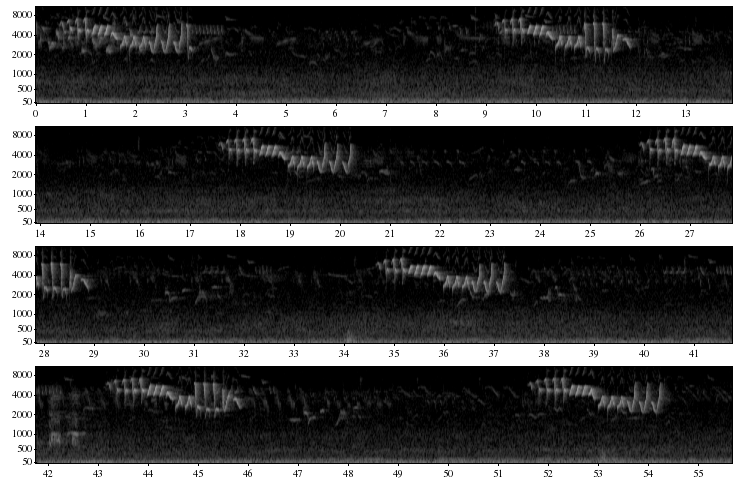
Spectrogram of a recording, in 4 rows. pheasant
0:41.7 0:45.7

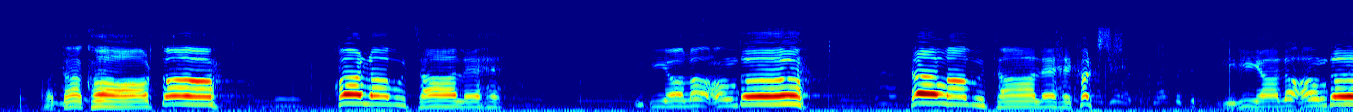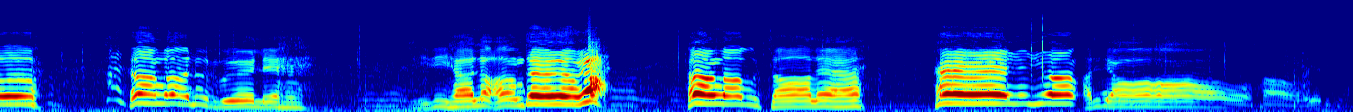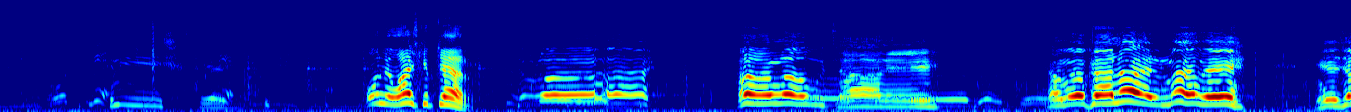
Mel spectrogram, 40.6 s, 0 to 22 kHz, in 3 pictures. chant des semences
0:00.4 0:05.2, 0:05.9 0:08.2, 0:08.8 0:11.0, 0:12.2 0:14.0, 0:17.2 0:19.8, 0:22.8 0:25.9, 0:34.4 0:39.5

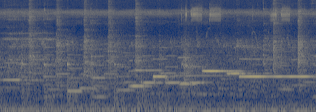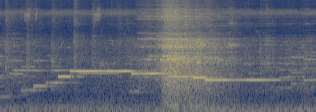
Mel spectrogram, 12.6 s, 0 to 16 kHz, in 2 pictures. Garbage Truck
0:06.7 0:12.6

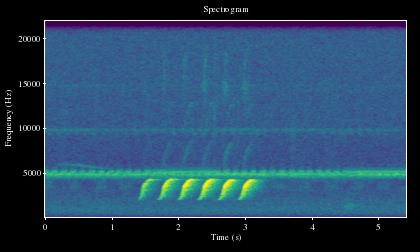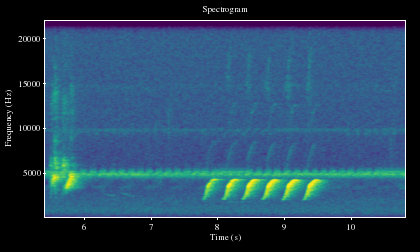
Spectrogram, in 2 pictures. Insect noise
0:05.4 0:06.7

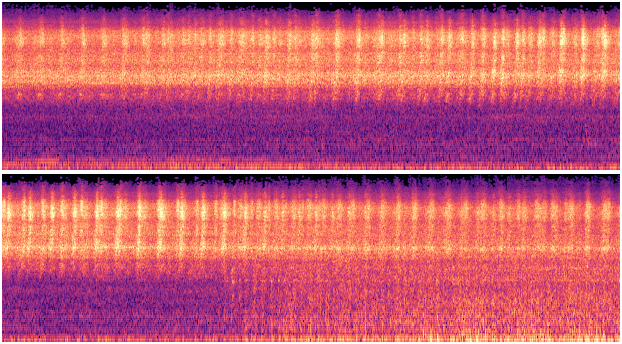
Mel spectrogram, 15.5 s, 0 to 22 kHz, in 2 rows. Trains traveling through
0:08.2 0:15.4

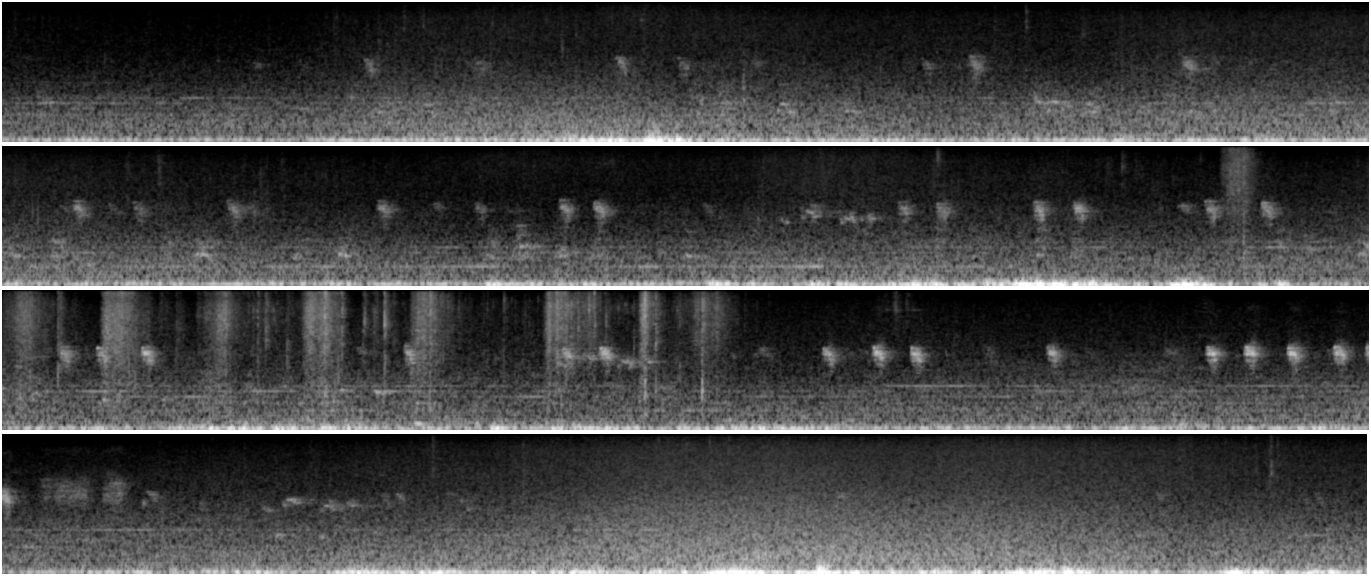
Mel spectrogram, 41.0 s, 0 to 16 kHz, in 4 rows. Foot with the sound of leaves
0:13.7 0:28.2, 0:34.0 0:40.9

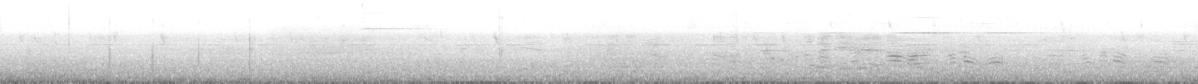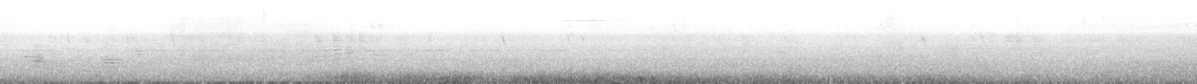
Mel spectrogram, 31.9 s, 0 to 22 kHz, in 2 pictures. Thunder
0:20.0 0:28.6

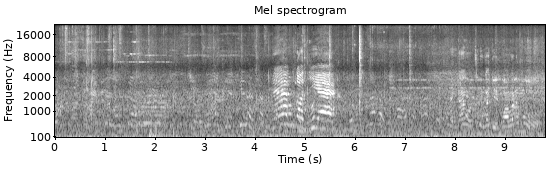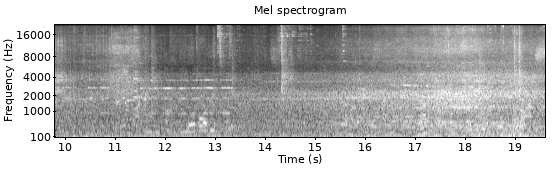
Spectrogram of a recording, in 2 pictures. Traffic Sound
0:13.4 0:19.6

